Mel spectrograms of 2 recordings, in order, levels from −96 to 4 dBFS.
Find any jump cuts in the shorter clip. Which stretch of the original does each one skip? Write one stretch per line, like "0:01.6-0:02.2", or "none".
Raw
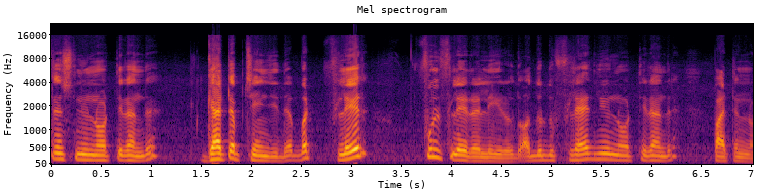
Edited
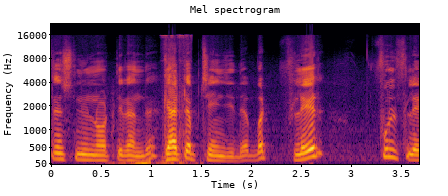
0:01.0-0:01.4

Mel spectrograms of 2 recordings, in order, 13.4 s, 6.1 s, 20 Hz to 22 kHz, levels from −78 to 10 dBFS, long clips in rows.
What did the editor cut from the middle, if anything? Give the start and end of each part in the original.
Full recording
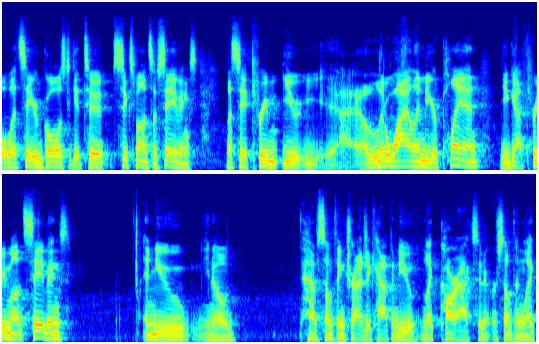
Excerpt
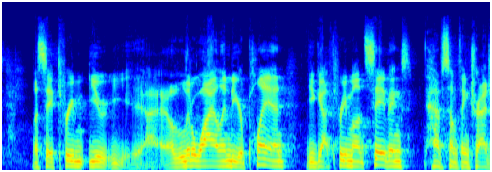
0:07.6-0:10.3

